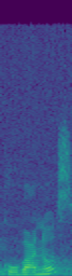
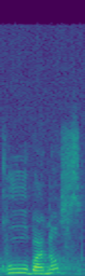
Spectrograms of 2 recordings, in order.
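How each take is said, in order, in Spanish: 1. El acento cae en la sílaba estándar. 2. El acento cae en una sílaba no estándar.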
